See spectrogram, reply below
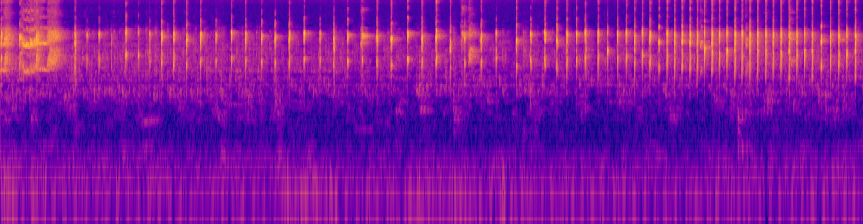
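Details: Lovebird male in breeding condition opening with a loud harsh squawk, then chattering on in fast, even ticking chirps that quicken toward the end, high and dry, with a low background hum.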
